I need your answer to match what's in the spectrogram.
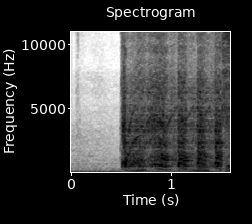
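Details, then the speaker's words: CAT forklift, EMCO system, that sometimes starts only after pumping the pedal: steady cranking with uneven bursts while brake clean is sprayed at the throttle body, almost catching but never settling. Hard starting traced to a vacuum leak. "so this one we're dealing with a vacuum leak"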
